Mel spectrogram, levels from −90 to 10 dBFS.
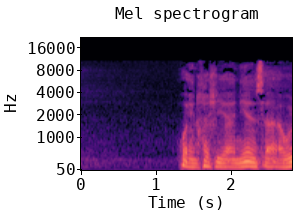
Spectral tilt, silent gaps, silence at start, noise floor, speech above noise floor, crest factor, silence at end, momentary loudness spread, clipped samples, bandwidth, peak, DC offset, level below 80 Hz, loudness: -5.5 dB/octave; none; 1.3 s; -58 dBFS; 39 dB; 16 dB; 0 s; 5 LU; under 0.1%; 11 kHz; -4 dBFS; under 0.1%; -54 dBFS; -20 LUFS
